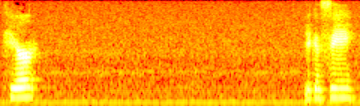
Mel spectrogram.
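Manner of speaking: talking through clenched teeth; finger pulling lip aside. Real, not acted. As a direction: lip held back by finger. Seen 0: Fingertip holds lip back from clenched braced teeth while speaking.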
